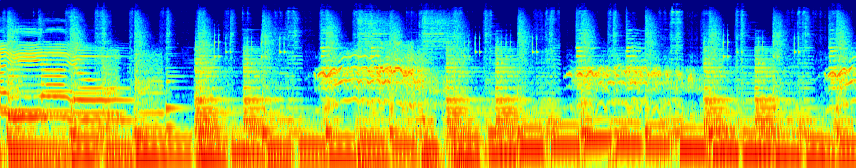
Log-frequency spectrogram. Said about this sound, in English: And on that farm he had a horse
